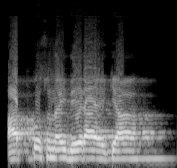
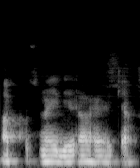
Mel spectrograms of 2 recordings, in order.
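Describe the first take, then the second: First: It is said loudly. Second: It is said softly.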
